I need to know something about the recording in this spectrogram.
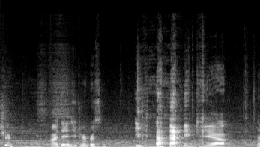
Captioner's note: laughs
